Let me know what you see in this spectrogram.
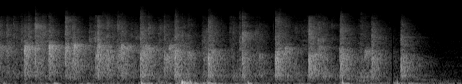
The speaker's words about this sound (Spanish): Qué bueno, así que denle fuertes palmas a Dios.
